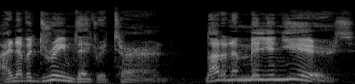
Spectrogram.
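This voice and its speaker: A man puts on a character voice, pitched high. His pitch swings very widely as he talks at a moderate pace. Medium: audio drama.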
